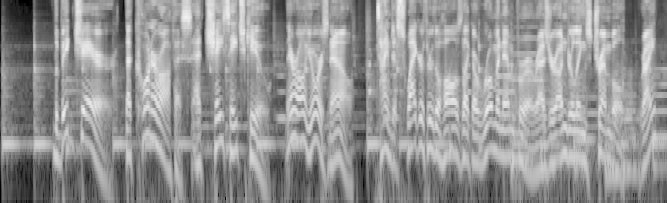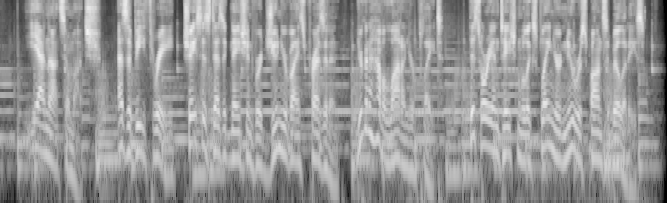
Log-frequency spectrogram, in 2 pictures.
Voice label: e-learning medical, training; chase bank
